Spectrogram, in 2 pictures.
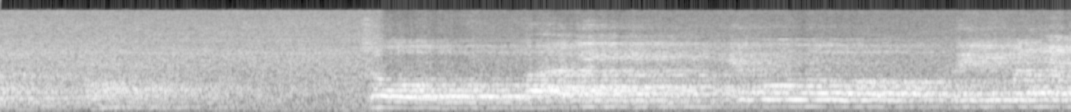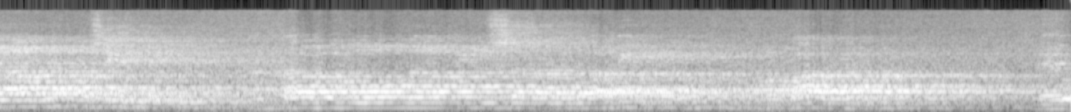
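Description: A man's voice chanting or singing slowly into a microphone, holding each note for a second or more, picked up through the amplification. It grows louder about two seconds in.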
